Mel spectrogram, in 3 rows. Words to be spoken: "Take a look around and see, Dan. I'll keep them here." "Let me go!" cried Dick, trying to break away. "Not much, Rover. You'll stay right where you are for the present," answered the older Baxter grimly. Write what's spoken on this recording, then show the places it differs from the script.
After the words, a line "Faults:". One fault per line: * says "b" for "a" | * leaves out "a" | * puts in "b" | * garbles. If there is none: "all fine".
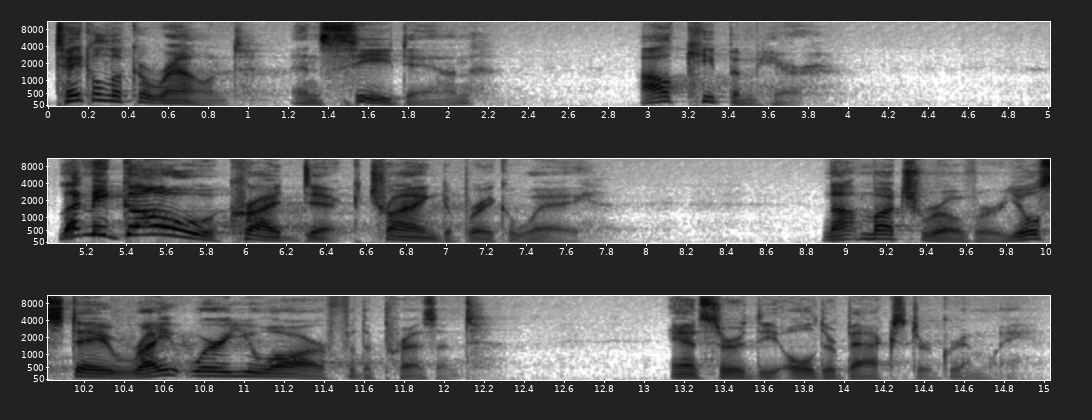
"Take a look around and see, Dan. I'll keep him here." "Let me go!" cried Dick, trying to break away. "Not much, Rover. You'll stay right where you are for the present," answered the older Baxter grimly.
Faults:
* says "him" for "them"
